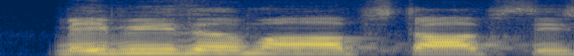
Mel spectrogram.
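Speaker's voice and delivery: ordinary delivery, nothing marked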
